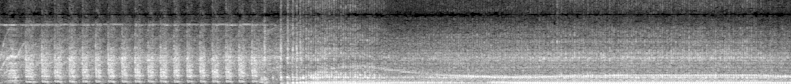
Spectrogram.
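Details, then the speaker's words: Ford Focus ST revived after sitting disassembled, no exhaust, some vacuum hoses unplugged, turbo smoking: starter cranks about three seconds, engine catches cleanly to steady even idle, good oil pressure; normal start and idle. "She runs good. Oil pressure is good. That's awesome."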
